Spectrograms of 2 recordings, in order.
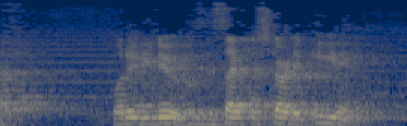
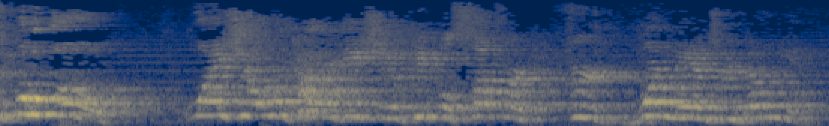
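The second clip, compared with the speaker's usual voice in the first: higher, urgent plea to stop; alarmed protest; 10 semitones higher than usual. Acted. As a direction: cry out to hold back the judgment. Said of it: "And Moses says".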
